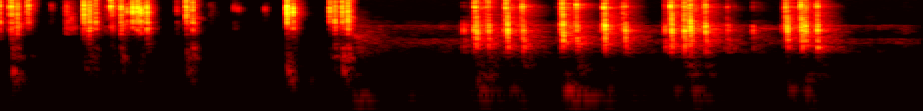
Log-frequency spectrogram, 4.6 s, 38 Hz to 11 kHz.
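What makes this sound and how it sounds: Fingertips of both hands type on a compact 60% mechanical keyboard with white plastic keycaps and RGB lighting, resting on a felt desk mat. Bright, crisp plastic clicks come in quick bursts separated by short pauses, each keystroke dying away almost instantly with no low-end thump.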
